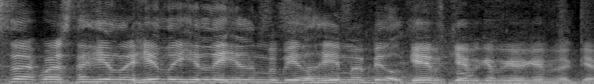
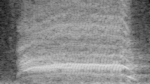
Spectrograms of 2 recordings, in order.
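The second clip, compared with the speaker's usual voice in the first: sudden loud raw yell; frustrated yell; 12 dB louder than usual. Real, not acted. Gamer yelling at the game, a loud raw yell. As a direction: bellow in frustration.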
